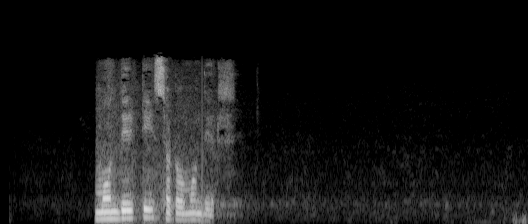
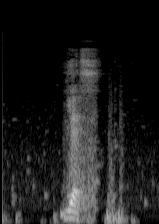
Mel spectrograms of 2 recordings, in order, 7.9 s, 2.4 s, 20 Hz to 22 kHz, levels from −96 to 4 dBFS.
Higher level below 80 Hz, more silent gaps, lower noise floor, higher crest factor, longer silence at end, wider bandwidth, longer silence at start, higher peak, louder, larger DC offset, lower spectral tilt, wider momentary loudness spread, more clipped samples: about the same, -58 dBFS vs -54 dBFS; neither; first, -79 dBFS vs -61 dBFS; about the same, 22 dB vs 22 dB; first, 4.45 s vs 0.5 s; second, 8.2 kHz vs 9.4 kHz; first, 1.4 s vs 0.8 s; first, -2 dBFS vs -8 dBFS; first, -19 LUFS vs -27 LUFS; neither; about the same, -5.5 dB/octave vs -5 dB/octave; second, 16 LU vs 19 LU; neither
